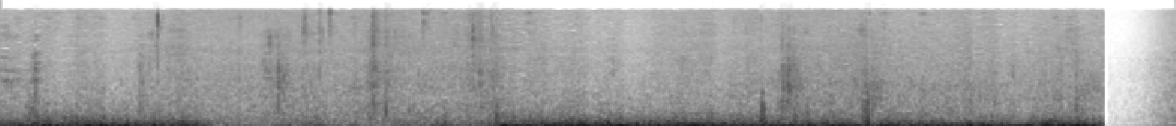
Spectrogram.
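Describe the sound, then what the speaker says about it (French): Heavy wind buffeting the microphone outdoors at Cap Sicié, a loud low rumble with gusts, easing briefly before surging again, then cutting off abruptly near the end. "Il y a du vent, j'espère que le son est pas trop pourri."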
